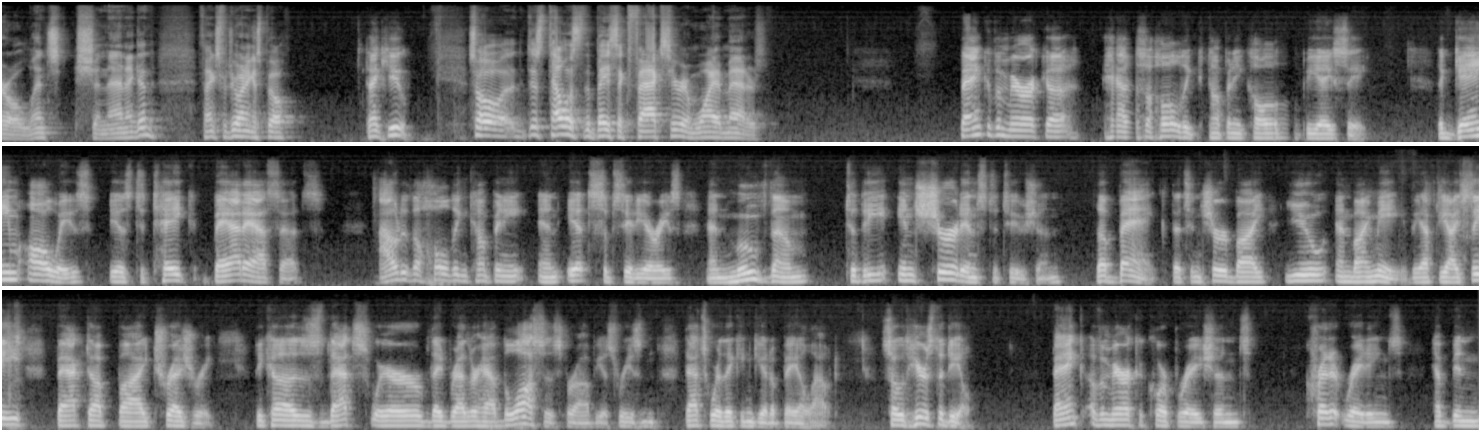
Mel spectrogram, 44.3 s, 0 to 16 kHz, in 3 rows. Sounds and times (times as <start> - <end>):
Speech: 0.0 - 3.0, 3.6 - 7.7, 9.6 - 13.7, 14.4 - 39.3, 40.0 - 44.3.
